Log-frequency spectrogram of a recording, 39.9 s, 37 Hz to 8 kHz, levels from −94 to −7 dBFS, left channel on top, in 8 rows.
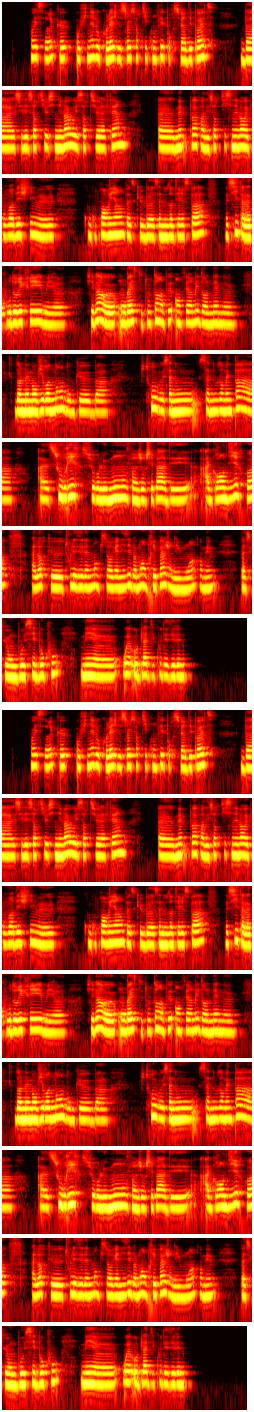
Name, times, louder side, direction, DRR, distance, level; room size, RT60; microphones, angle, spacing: voice 1, 0.6-4.2 4.8-7.5 8.1-11.1 11.7-14.1 14.5-16.3 16.8-19.7 20.2-22.2 22.9-25.2 25.7-34.3 34.8-36.2 36.6-38.6, equal, ahead, 0.8 m, -26 dB
11.5 x 8.4 x 4.3 m
head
